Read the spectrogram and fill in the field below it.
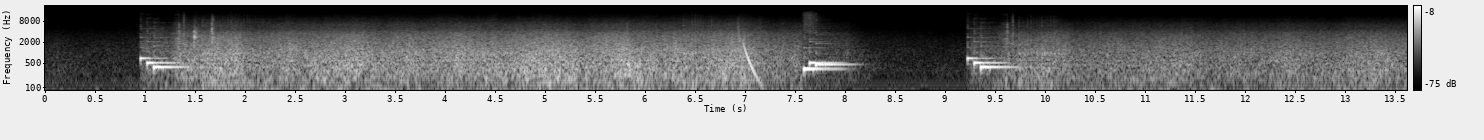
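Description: Wind and waves rush steadily as a small sailboat cuts through the sea.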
